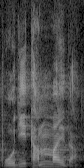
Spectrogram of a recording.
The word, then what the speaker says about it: 보리달마: 이제 달마는 보리달마를 이제 원 발음은 보리달마이다. 지의 이제 깨침의 법을 가진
